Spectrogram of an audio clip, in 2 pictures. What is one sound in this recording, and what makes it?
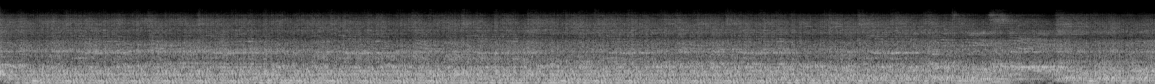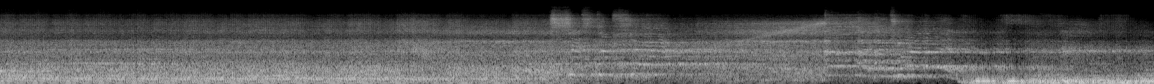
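Loud electronic dance music with a heavy bass beat plays through a large echoing hall.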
